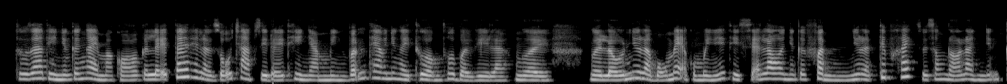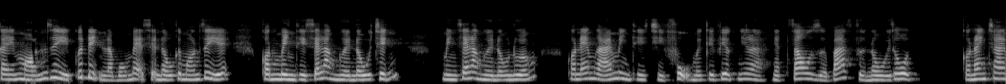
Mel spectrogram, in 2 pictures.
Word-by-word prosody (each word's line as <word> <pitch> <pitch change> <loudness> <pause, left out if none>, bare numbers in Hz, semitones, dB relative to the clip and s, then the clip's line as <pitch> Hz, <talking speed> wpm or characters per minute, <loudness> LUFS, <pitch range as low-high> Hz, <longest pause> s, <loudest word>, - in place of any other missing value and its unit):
Thực 245 -1 -1
ra 275 +2 +4
thì 250 - +1
những 220 0 +1
cái 255 +1 -1
ngày 260 -2 +2
mà 205 -1 -1
có 205 0 -2
cái 225 +1 0
lễ, 225 0 +4
Tết 340 +1 +6
hay 315 -3 -2
là 225 -5 0
giỗ 190 - -1
chạp 250 -2 0
gì 210 - +2
đấy 200 0 -1
thì 235 +3 -2
nhà 205 -1 -1
mình 200 -1 -1
vẫn 225 +7 +1
theo 295 -2 0
như 265 0 -1
ngày 225 -3 0
thường 210 -4 +1
thôi. 250 +4 -2
Bởi 190 -3 0
vì 190 -1 0
là 185 0 -3
người 195 -2 +1 0.4
người 215 -2 +3
lớn 205 +3 +4
như 290 +1 +1
là 250 -3 +4
bố 195 -1 -2
mẹ 255 +4 +1
của 210 - -6
mình 205 0 0
ấy 265 - -3
thì 230 - 0
sẽ - - -1
lo 255 +1 +4
những 230 -2 -2
cái 235 -1 -3
phần 260 -4 +4 0.2
như 230 +2 0
là 230 - 0
tiếp 320 - 0
khách, 350 +1 +2
rồi 215 - -3
xong 235 +2 -4
đó 205 -2 0
là 240 +2 +1
những 215 +1 -4
cái 230 -1 +1
món 230 +1 +1
gì 295 -6 +3
quyết 325 - 0
định 285 -10 +1
là 195 - 0
bố 200 0 -3
mẹ 235 +3 -1
sẽ - - -5
nấu 215 -1 +1
cái 245 - -1
món 225 0 0
gì 255 -3 +3
ấy. 245 0 -3 0.3
Còn 235 -1 +2
mình 230 -1 +6
thì 225 - +2
sẽ 230 +4 0
là 290 +2 +2
người 220 -4 +1
nấu 210 +1 +3
chính, 255 +2 +1 0.5
mình 225 -2 +1
sẽ 270 +5 +2
là 285 - +3
người 225 -5 0
nấu 205 +1 0
nướng. 220 +3 +2 0.3
Còn 240 -2 -2
em 265 +2 0
gái 225 -3 +2
mình 265 -2 -1
thì 225 -1 -3
chỉ 210 - -5
phụ - - +1
mấy 210 0 -4
cái 225 - -3
việc 250 -2 +1
như 245 0 -3
là 215 -4 -4
nhặt 210 -2 -5
rau, 255 0 +3
rửa 205 -4 -5
bát, 245 +6 +2
rửa 215 - -3
nồi 205 0 0
thôi. 255 0 +3 0.5
Còn 225 0 -2
anh 250 +1 +2
trai 265 0 +1
230 Hz, 310 wpm, -23 LUFS, 210-255 Hz, 0.5 s, Tết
